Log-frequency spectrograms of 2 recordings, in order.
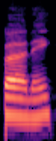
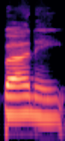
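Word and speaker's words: Boerne: that there are like there is a place in Texas called Bernie it's spelled completely differently b o e r n e I believe um so and so again even though it's not spelled the same way if it's got the same sound I still think that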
